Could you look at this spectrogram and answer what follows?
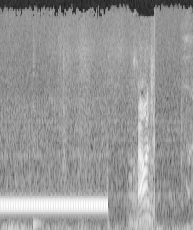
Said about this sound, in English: He has a history of not answering, but phone's ringing, dude.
